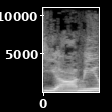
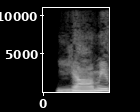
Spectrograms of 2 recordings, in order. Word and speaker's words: Yami: say her name Dr yamy yummy it's it's yummy like Mommy yummy like Mommy okay that's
